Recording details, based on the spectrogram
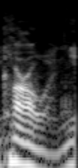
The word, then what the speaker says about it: Carwin: And then it follows with Lesnar versus, let me see how you pronounce it, Carwin. – Shane Carwin, yes. – Carwin, okay, cool.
